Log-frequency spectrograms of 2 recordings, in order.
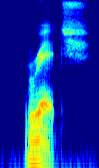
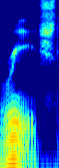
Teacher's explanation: you pull the R hard and keep the vowel sharp and short, rich. If you relax and stretch the vowel, it becomes reach, like extending your arm.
